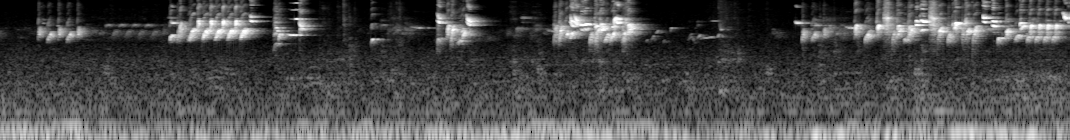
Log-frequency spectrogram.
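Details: Goldfinch song in the campero style from Bosnia and Herzegovina: a long sequence of high, liquid twitters, buzzy trills and sharp chirps in bursts of one to two seconds, the final stretch an unbroken rapid jingling run.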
